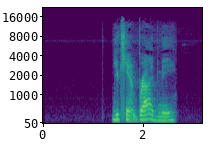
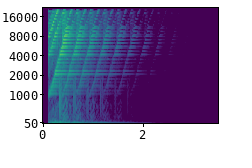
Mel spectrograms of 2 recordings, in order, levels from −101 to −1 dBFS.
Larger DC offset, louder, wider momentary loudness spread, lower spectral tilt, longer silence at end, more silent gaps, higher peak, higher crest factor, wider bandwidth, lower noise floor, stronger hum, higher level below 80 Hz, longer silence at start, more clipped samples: neither; second, -28 LUFS vs -20 LUFS; second, 8 LU vs 23 LU; first, -4.5 dB/octave vs 4.5 dB/octave; second, 0.55 s vs 2.2 s; neither; about the same, -6 dBFS vs -6 dBFS; about the same, 26 dB vs 24 dB; second, 15 kHz vs over 20 kHz; second, -82 dBFS vs -88 dBFS; neither; about the same, -66 dBFS vs -64 dBFS; first, 1.4 s vs 0.1 s; neither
